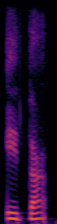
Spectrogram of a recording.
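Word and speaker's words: ήτα: Yo les había dicho que el nombre era ETA y actualmente se dice ITA.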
